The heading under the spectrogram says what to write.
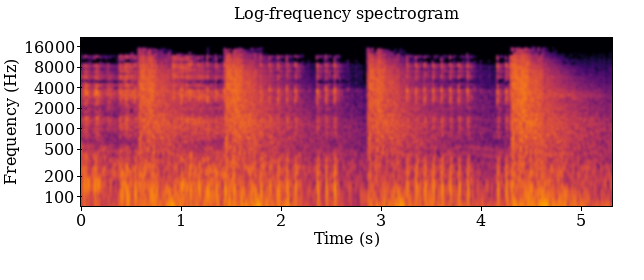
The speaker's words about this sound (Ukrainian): Великокаліберні болтерні снаряди впилися в броньовані коліна мерця. Потужні вибухи розсікли броню, укріплену пласт-сталь, розірвали кістки і сухожилля зчленувань.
